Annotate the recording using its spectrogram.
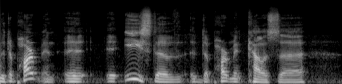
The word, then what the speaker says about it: Cauca: How do you say C-A-U-C-A, in Espanol? Causa, I would Causa.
